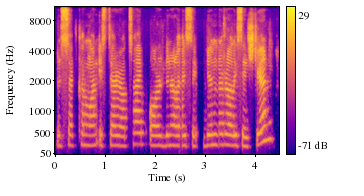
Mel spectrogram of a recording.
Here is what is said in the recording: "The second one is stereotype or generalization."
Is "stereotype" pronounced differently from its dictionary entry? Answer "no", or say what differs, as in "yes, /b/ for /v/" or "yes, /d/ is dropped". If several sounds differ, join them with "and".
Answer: no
